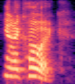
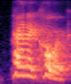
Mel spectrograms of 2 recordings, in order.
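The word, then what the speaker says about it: Pannekoek: How do you pronounce his name, please? Who? Panic. K. Horner's real name. Oh, Panicoic. Panicoic.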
